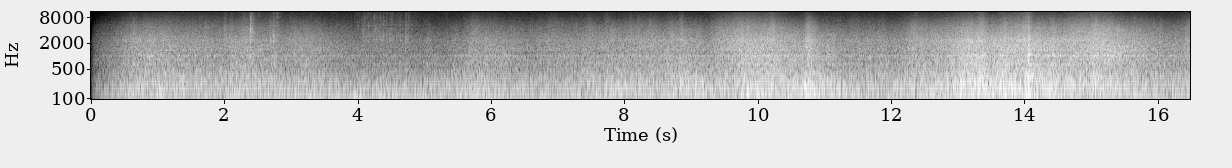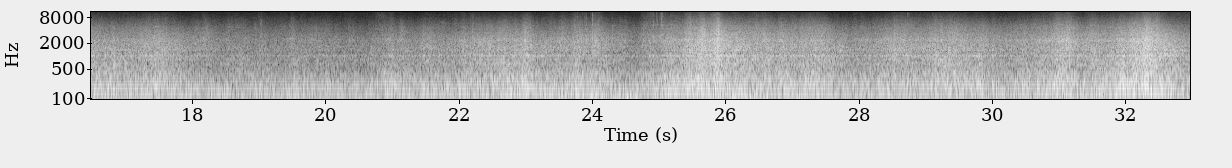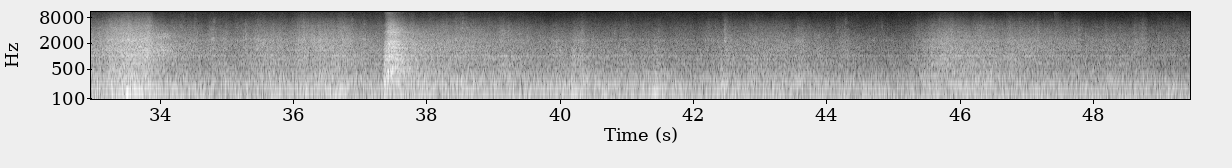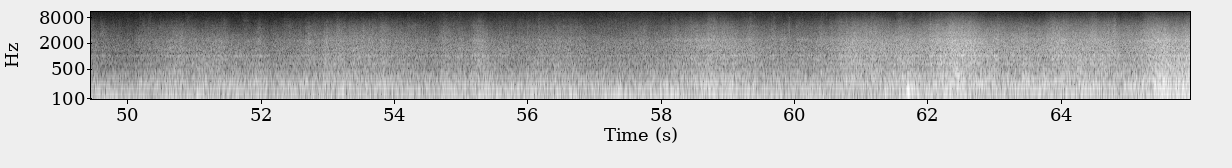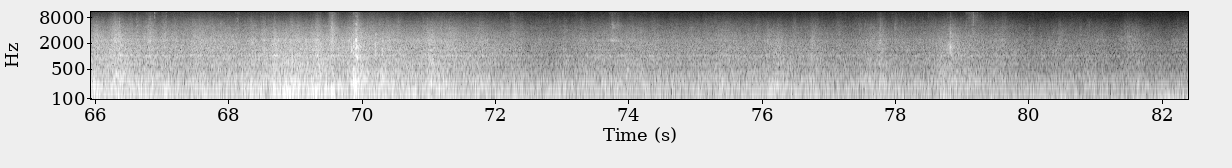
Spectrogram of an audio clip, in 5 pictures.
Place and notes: {"title": "Berlin Bürknerstr., backyard window - night, wind in tarp", "date": "2015-02-16 01:05:00", "description": "night in the backyard, wind, sound of a rattling tarp\n(Sony PCM D50, Primo EM172)", "latitude": "52.49", "longitude": "13.42", "altitude": "45", "timezone": "Europe/Berlin"}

